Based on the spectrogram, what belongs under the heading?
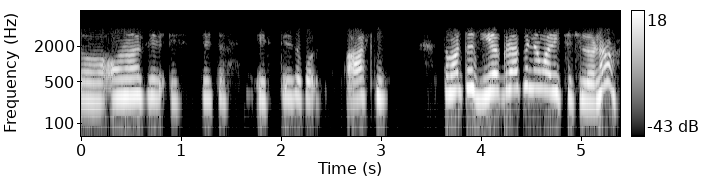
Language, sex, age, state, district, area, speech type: Bengali, female, 18-30, West Bengal, Malda, urban, conversation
